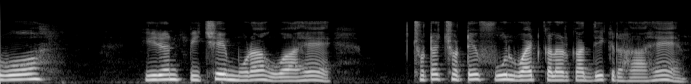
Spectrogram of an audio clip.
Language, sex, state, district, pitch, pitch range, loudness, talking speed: Hindi, female, Arunachal Pradesh, Lower Dibang Valley, 210 Hz, 195-225 Hz, -16 LUFS, 130 wpm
